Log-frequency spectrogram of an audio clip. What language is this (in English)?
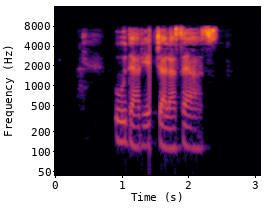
Persian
